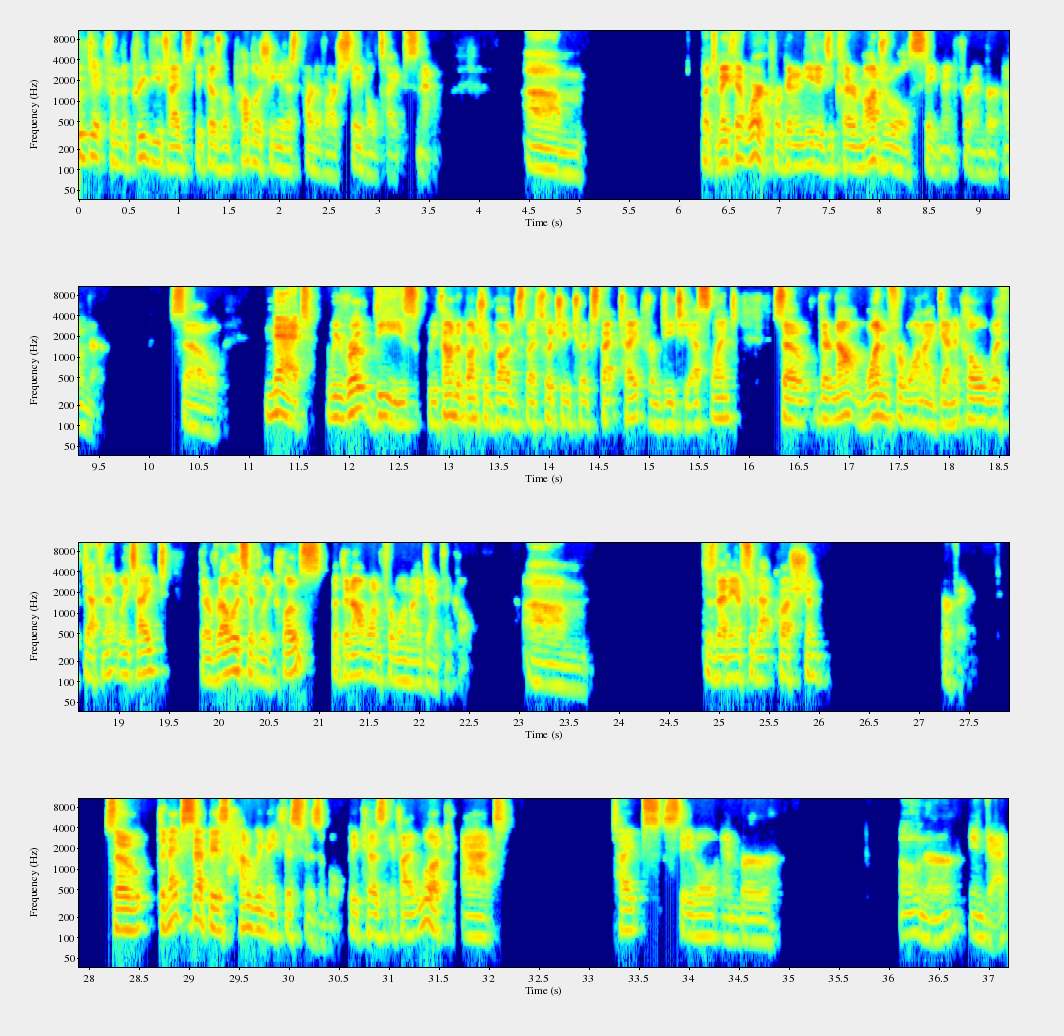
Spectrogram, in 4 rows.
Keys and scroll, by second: 32.0 ctrl+super+Return, 36.5 ctrl+e.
